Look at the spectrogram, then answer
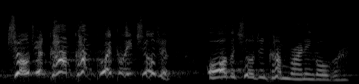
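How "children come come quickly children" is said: high, loud summoning cry; calling out urgently. Retold or imitated. Woman calls all the children over, urgent high shout. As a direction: imitate calling children from afar, pitched way up. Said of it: "She calls all the chil".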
